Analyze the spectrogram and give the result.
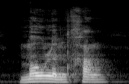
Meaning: an array of polder windmills, usually placed in a row, that operate in concert
- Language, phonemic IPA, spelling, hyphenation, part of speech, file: Dutch, /ˈmoː.lə(n)ˌɣɑŋ/, molengang, mo‧len‧gang, noun, Nl-molengang.ogg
